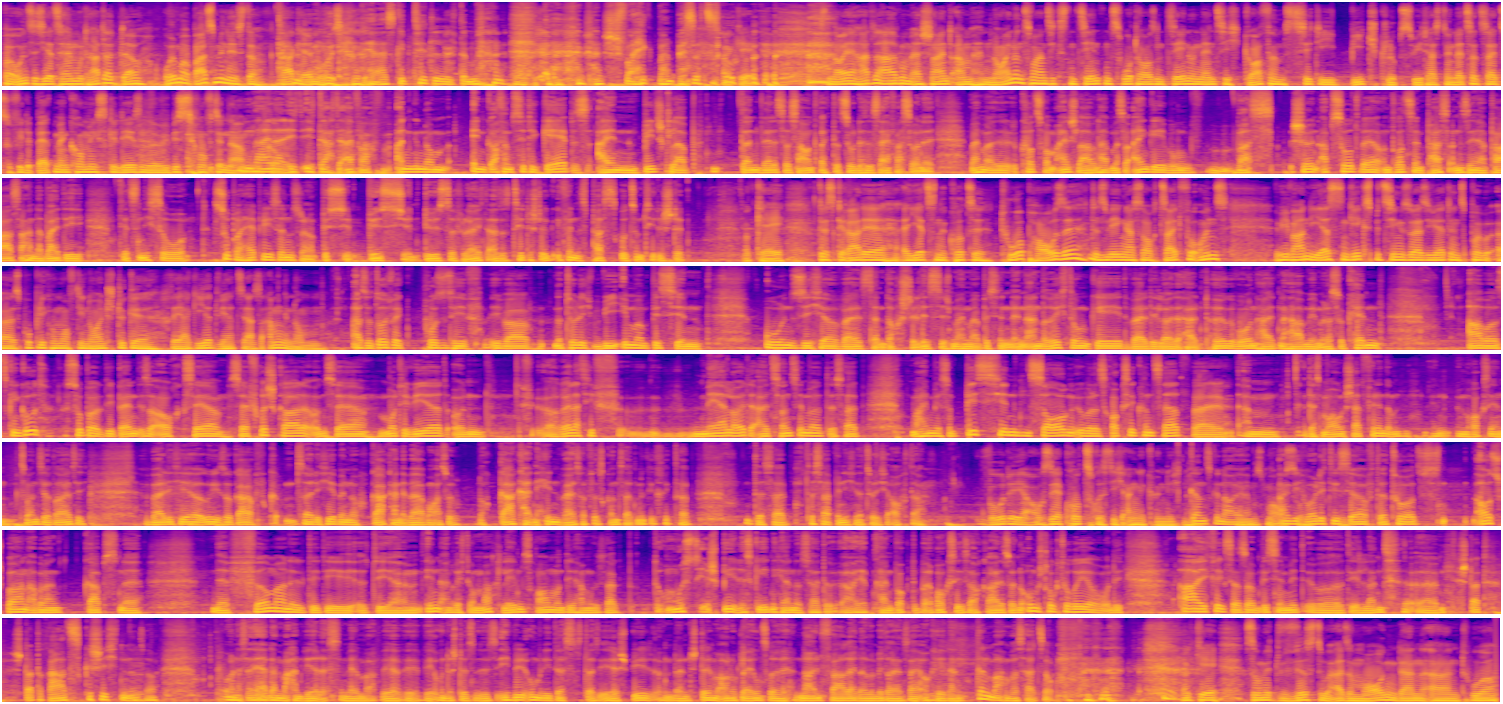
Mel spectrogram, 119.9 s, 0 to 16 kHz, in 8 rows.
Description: Am 13.10. war Hellmut Hattler bei uns zu Gast in der Ulmer Freiheit.
hattler_interview_ulmer_fre.mp3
